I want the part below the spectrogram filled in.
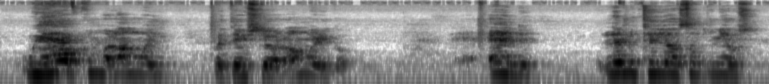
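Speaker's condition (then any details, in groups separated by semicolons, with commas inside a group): Cerebral palsy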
